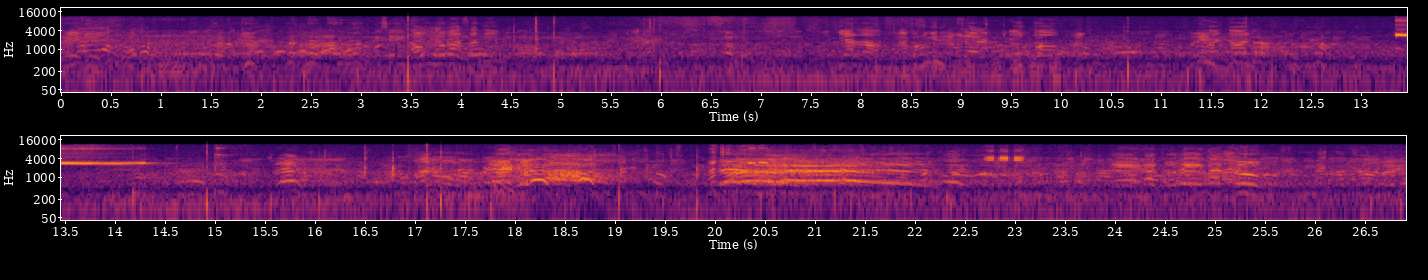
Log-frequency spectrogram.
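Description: Several young men shout and call out across an open-air pitch.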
